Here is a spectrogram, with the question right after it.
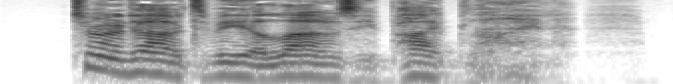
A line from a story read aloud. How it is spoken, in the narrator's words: Pitt gasped in exhaustion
